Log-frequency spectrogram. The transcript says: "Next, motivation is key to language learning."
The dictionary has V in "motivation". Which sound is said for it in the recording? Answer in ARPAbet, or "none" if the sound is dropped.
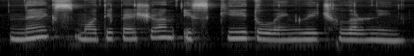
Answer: F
